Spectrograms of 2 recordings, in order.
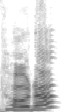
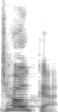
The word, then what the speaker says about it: Ntoka: Kenya and Kota. Toa. Oh, and Toka.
